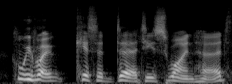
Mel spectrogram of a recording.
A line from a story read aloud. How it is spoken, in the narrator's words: they cried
